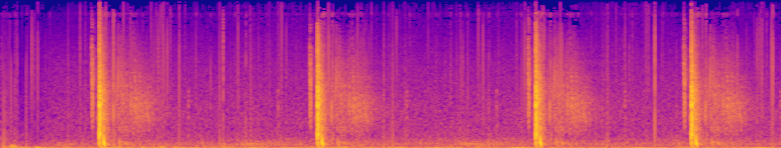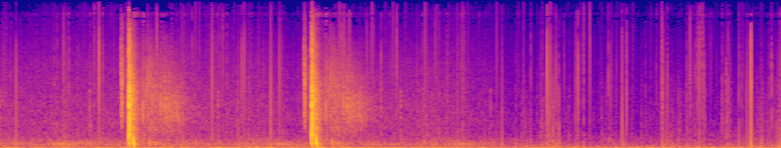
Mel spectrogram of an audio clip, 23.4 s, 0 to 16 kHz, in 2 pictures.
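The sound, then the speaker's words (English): Six sharp gunshot cracks from a .50 caliber Kentucky rifle loaded with 50 grains of black powder, evenly spaced a few seconds apart, each a loud instant bang with a short decaying tail over faint background noise. “Here again is the sound of the Kentucky rifle, 50 caliber, this time fired with 50 grains of black powder.”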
